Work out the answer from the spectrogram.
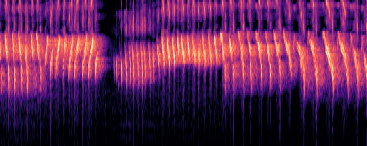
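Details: Fast ngeriwik song of a white panda canary: dense, rapid high trills with a brief pause, then continuous chattering runs of quick repeated notes, some dipping downward.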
